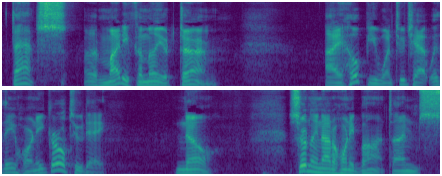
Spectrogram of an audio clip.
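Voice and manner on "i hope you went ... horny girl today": robotic, mechanical voice. Speaker reads out a chat message from a bot; robot voice. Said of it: "in kind of a robot voice, since they're a bot".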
